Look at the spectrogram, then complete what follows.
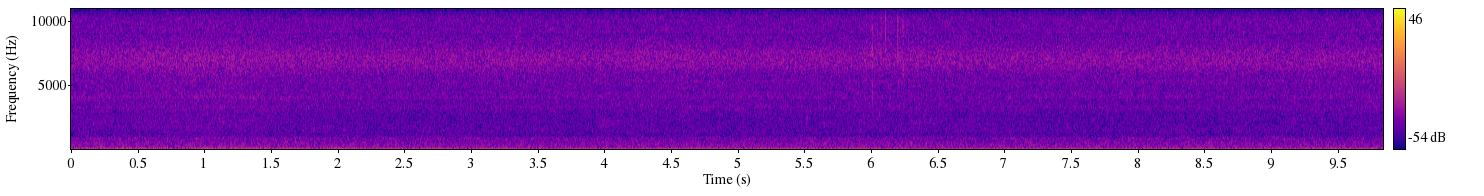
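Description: Steady low background rumble with a faint hum, no distinct events.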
